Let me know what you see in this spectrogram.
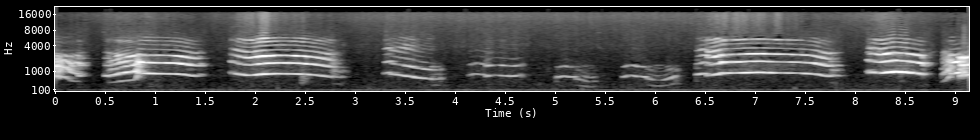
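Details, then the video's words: Alaskan Malamute puppy howling: long wavering tonal howls with rich harmonics, rising and falling, broken by shorter dipping whimper-like notes, then two more strong sustained howls near the end. "alaskan malamute pup, howling"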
